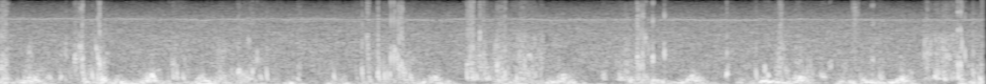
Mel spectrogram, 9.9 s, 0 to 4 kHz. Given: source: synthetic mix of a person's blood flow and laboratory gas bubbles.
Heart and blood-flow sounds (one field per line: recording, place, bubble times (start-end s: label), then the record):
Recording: Doppler ultrasound of blood flow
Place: precordium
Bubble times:
0.01-0.17 s: bubbles
0.46-1.15 s: bubbles
1.72-1.92 s: bubbles
2.18-2.75 s: bubbles
3.00-3.07 s: bubbles
3.35-3.44 s: bubbles
3.58-4.26 s: bubbles
4.68-5.50 s: bubbles
6.04-6.14 s: bubbles
6.18-6.61 s: bubbles
6.66-6.74 s: bubbles
7.28-7.38 s: bubbles
7.58-8.37 s: bubbles
8.55-8.92 s: bubbles
9.26-9.87 s: bubbles
From the record:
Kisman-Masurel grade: 342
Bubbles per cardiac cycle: rolling drumbeat, 9 or more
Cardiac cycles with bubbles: 100%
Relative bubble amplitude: moderate (0.250 to 0.450)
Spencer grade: 3 (all of the cardiac periods contain showers or single bubble signals, but not dominating or overriding the cardiac motion signals)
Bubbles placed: only in the low amplitude regions of the cardiac cycle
